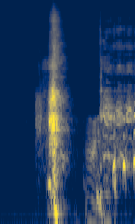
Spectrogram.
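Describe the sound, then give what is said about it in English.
A single sharp sneeze bursts out loudly after a moment of near silence and then fades, followed by lower rustling sounds. “I'm probably about to sneeze.”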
